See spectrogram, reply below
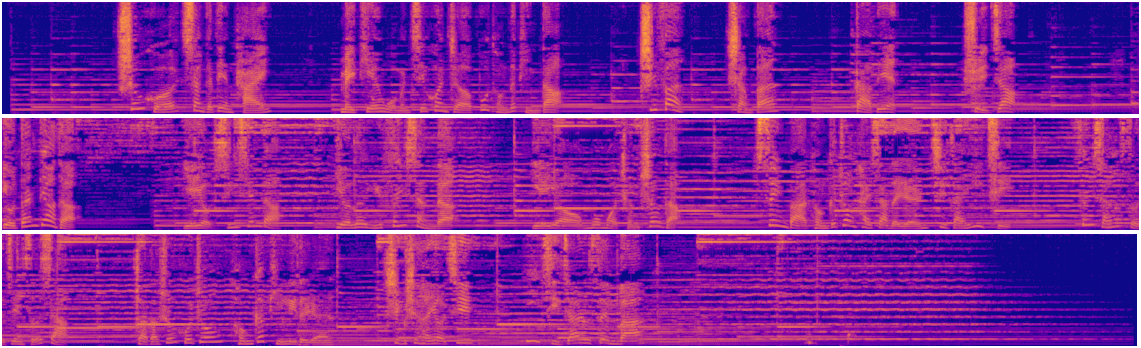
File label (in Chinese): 女 广告 俏皮欢快, 国语女声配音; 年轻专题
